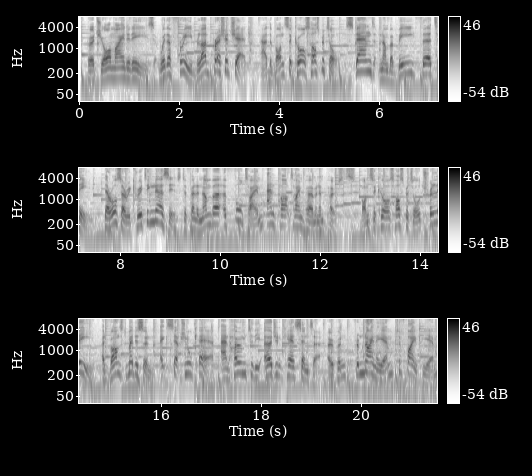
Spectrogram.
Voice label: Hospital ad; Bon Secours Hospital Tralee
